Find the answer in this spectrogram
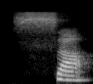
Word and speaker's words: ça: So here there is C, which has a mark below, which is an accent and is known as SEDI. C SEDI. It always gives the sound of S.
